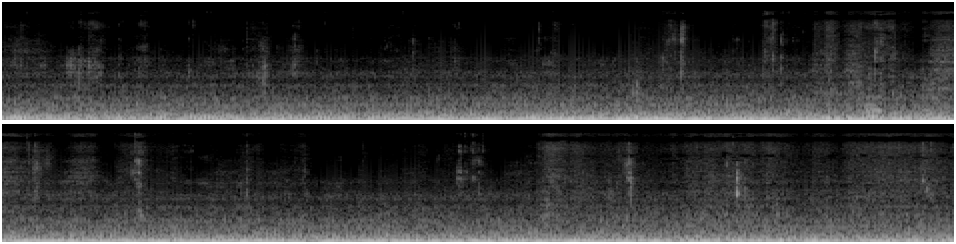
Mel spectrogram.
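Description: A man biting into a burrito and chewing a large mouthful, with small wet mouth clicks and crackles, over a steady low hum in a car cabin.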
